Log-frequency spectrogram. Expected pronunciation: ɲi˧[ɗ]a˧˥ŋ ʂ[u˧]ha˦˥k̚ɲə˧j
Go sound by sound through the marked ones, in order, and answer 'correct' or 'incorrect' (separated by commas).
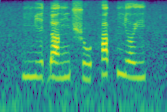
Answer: correct, incorrect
